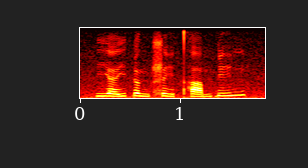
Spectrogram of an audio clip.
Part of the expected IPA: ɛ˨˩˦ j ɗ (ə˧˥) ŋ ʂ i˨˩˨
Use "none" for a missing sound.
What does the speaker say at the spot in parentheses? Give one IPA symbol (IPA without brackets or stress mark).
ə˨˩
